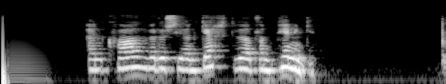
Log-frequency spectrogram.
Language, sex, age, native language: Icelandic, female, 20-29, Icelandic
